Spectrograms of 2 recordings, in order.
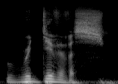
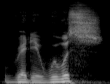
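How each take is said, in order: First: The v letters are pronounced as v sounds. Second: The v letters are not pronounced as v sounds. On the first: "I'm going to pronounce it with a V" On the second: "It would actually be Redivivus because the V's are pronounced that way"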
